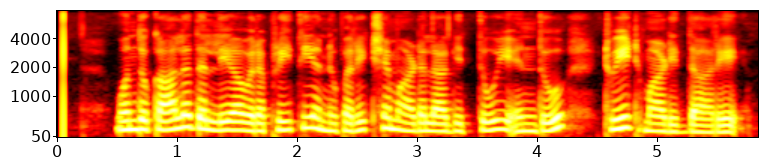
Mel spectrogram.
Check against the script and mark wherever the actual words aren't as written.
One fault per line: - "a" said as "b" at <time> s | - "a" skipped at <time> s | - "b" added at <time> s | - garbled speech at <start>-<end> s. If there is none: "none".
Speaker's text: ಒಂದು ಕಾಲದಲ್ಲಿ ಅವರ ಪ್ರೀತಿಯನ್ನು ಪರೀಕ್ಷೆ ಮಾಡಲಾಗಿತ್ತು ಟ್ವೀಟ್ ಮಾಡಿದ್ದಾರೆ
- "ಎಂದು" added at 3.8 s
